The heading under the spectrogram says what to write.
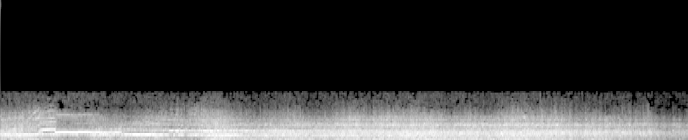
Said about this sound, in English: Now there's another train coming the other way.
